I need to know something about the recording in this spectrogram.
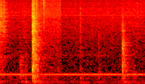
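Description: A spatula knocks once against a nonstick skillet about half a second in, a short sharp click as the pancake is turned and checked. A steady low hum runs underneath.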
